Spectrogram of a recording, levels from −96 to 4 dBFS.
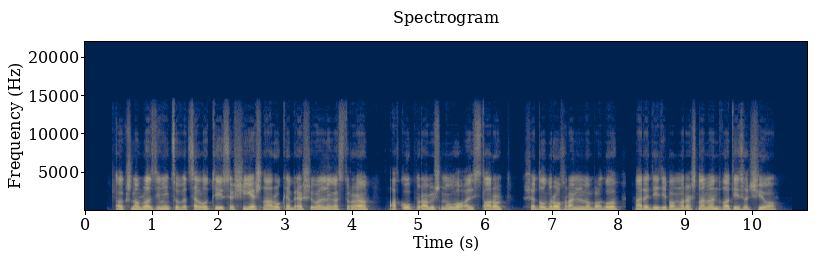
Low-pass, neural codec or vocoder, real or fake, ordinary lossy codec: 14.4 kHz; codec, 32 kHz, 1.9 kbps, SNAC; fake; none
